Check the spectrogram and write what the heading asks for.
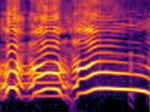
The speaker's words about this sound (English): But they're crowing as she's like, look at these relics. How respectful is it to have a rooster crowing?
